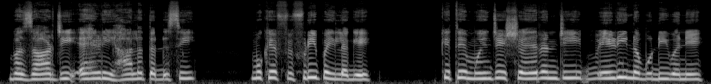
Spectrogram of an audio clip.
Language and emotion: Sindhi, fearful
